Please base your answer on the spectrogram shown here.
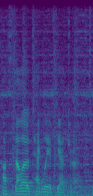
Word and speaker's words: Costello Tagliapietra: it fanatically it's just costello taglia pietra once you see it as little sections of three it becomes easier to pronounce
